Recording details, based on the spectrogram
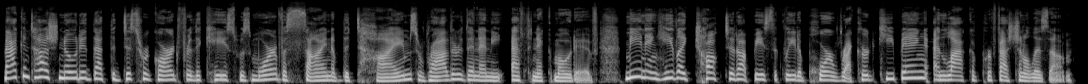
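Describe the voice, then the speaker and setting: A woman's voice: medium pitch, expressive, moderate pace, hardly any pauses, no echo, clean studio sound. A woman with a New York accent hosting a true crime podcast, reading the case and breaking off for casual, joking asides.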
